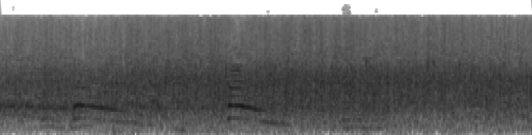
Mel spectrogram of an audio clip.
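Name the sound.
big round of applause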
